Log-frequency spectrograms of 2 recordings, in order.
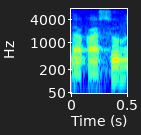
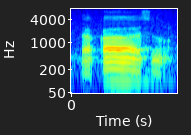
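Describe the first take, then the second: First: The vowel after the k is short. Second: The vowel after the k is lengthened. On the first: The speaker calls it wrong. "bukan takasur" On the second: The speaker calls it right. "ka matobi'i agak panjang"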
